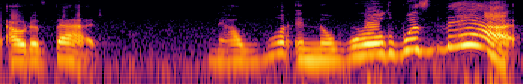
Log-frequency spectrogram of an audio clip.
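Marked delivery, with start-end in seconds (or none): 1.4-3.5 jolted awake, higher and louder; startled question. Acted. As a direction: blurt it out, woken by the splash. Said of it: "McGee said".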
